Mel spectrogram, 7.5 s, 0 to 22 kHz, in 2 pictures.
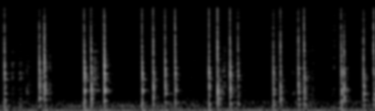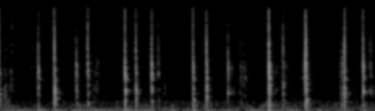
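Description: A small red cardboard matchbox, hollow and filled with wooden matches, is tapped rapidly with long dark-painted nails. About 33 quick, dry, clicky taps come in an uneven rhythm. Each is short and bright with almost no ring, over a quiet background.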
